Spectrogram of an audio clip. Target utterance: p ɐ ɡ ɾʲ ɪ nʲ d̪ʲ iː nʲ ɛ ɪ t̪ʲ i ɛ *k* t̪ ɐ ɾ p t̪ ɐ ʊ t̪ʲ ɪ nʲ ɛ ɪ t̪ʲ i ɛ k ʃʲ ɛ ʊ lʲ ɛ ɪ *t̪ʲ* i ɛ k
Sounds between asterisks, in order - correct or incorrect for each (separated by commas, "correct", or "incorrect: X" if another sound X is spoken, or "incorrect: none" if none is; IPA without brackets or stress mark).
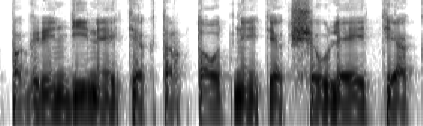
correct, correct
